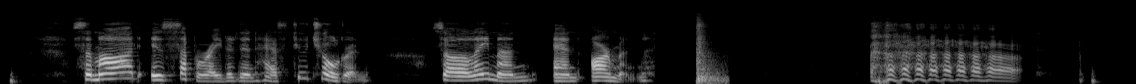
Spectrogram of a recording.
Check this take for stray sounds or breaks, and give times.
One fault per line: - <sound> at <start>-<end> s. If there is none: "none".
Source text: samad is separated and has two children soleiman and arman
- thud at 7.0-7.3 s
- laugh at 8.7-10.2 s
